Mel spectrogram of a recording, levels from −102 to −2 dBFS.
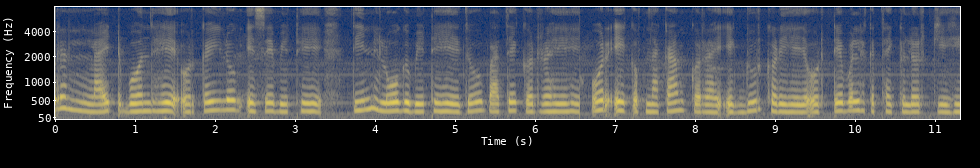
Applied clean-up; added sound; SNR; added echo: none; none; none; none.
